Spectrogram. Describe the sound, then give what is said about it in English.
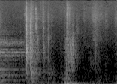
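A door slams shut with a dull, low thud, preceded by a faint click and followed by another sharp knock at the end, all fairly quiet with no talking. “What have I told you about slamming doors?”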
